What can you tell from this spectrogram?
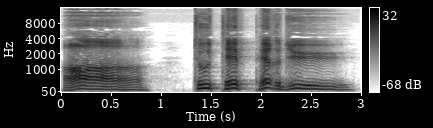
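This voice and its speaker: A man voicing a big, blustering male woodcutter with a mustache, shouting indignant outbursts in a children's storybook reading. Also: fairly low pitch, slow. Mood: defeated.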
